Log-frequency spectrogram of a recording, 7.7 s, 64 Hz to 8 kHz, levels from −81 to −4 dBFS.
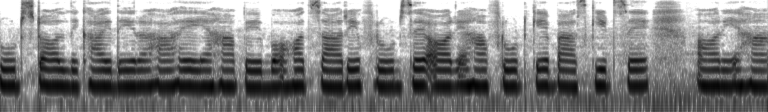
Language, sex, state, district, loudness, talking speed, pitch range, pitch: Hindi, female, Delhi, New Delhi, -12 LUFS, 155 wpm, 195-200 Hz, 195 Hz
